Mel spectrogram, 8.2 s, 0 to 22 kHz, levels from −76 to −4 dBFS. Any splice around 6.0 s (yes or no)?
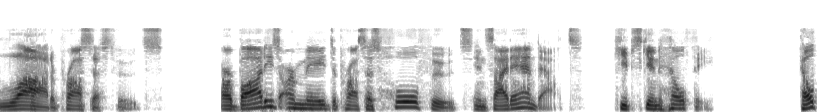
yes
